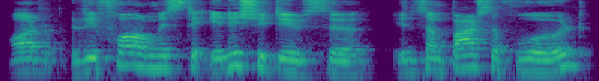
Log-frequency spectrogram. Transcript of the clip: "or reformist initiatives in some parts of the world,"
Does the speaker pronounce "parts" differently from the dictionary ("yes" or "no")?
no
